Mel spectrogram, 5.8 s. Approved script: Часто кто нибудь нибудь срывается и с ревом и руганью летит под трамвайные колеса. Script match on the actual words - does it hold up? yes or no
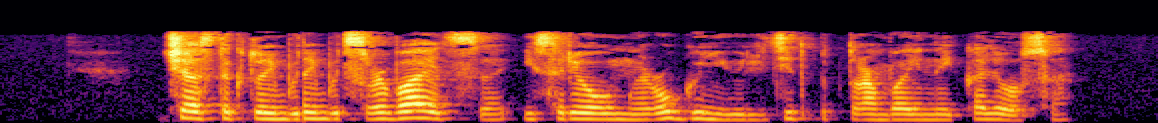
yes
